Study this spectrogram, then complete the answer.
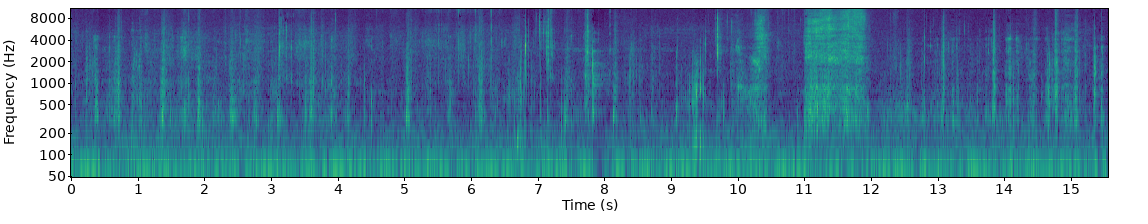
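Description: A young woman chews wetly close to a microphone.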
